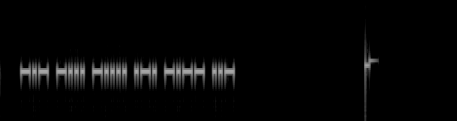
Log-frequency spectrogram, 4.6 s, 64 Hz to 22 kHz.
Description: Morse code, heard as a keyed tone, about 40 wpm, 700 Hz. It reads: KB6RYU
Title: USA Callsign DE Callsign - 6 Characters - 40wpm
